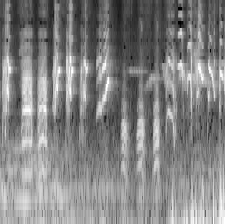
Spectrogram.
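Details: Morning Javan myna song for training caged birds: nasal honking notes and whistled slurs, a thin high whistle, then twittering over a low rumbling background.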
